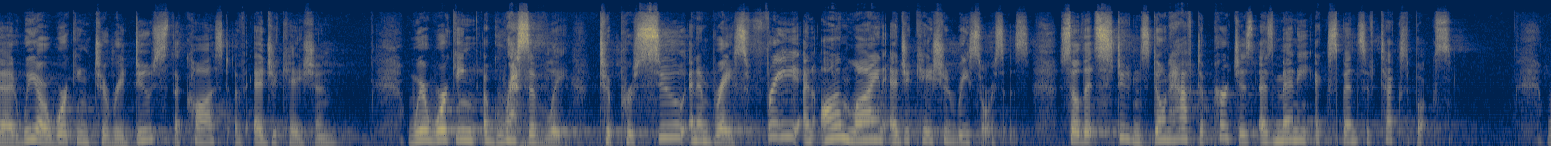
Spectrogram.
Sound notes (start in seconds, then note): none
